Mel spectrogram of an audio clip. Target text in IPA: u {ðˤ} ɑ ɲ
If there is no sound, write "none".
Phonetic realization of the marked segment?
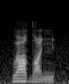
dˤ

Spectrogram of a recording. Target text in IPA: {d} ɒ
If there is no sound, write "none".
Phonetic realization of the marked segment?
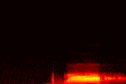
d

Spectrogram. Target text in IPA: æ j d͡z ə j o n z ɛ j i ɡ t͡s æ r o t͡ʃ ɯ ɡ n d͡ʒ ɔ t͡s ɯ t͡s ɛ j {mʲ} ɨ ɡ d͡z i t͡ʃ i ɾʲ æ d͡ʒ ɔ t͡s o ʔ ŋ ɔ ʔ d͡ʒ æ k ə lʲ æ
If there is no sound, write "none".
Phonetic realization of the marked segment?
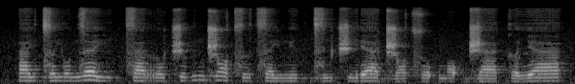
mʲ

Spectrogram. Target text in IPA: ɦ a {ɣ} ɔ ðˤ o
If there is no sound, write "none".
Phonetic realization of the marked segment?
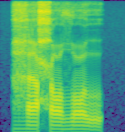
ħ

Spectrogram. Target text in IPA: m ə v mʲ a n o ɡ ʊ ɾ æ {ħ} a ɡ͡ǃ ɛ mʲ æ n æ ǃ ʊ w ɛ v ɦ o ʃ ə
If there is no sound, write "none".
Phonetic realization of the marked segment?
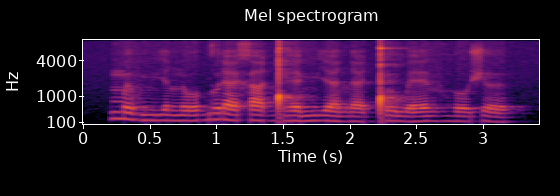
x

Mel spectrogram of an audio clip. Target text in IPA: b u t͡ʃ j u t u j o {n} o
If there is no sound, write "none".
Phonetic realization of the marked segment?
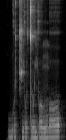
ŋ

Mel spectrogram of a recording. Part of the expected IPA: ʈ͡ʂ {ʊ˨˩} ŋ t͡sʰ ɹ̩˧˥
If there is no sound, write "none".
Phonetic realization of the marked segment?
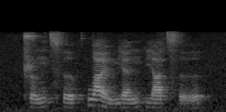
ʊ˧˥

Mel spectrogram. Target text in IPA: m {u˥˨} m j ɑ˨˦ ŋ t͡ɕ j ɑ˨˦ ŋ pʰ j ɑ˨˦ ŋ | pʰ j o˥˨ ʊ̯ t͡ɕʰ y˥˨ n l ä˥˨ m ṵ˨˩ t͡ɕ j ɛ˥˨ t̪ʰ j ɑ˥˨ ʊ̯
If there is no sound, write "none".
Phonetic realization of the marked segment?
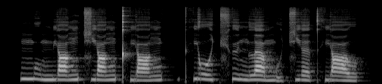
u˥˨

